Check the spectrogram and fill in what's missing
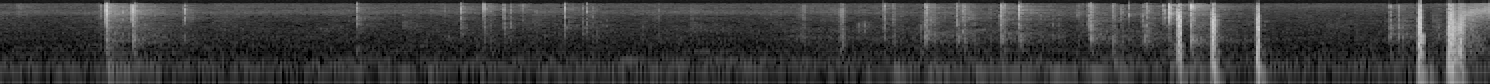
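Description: Sparse keystrokes tapped on a computer keyboard while entering a Raspberry Pi configuration command, quiet and close, building to a few louder, firmer key presses near the end.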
